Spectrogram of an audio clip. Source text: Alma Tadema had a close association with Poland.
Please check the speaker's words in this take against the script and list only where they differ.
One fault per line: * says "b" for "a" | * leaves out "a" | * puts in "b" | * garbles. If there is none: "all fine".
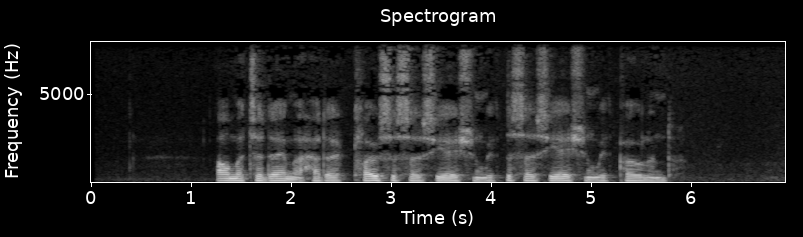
* puts in "association with"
